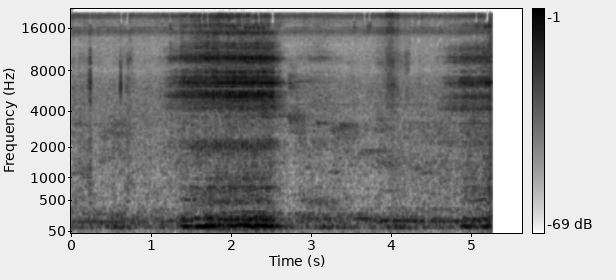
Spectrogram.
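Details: Ordinary snoring: a low, rough, rumbling snore swelling for about a second and a half, then softer rattling breath sounds.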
